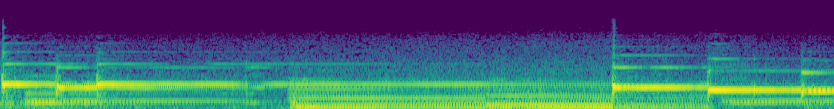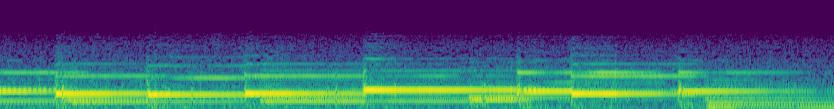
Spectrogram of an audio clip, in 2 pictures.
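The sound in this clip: Baroque concerto music played on solo piano, a bright melodic line stepping over sustained lower notes, loud and continuous with no talk.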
